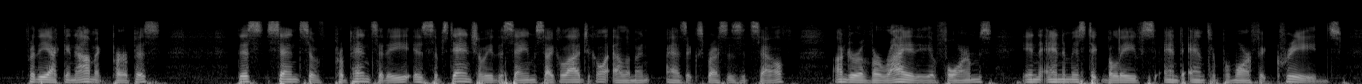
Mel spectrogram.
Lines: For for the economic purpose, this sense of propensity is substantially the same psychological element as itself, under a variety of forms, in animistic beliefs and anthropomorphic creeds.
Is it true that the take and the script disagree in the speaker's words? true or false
true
